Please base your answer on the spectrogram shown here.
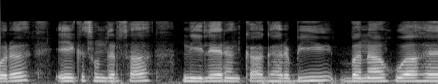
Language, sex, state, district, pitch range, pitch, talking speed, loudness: Hindi, male, Uttar Pradesh, Shamli, 150-160 Hz, 155 Hz, 165 wpm, -15 LUFS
